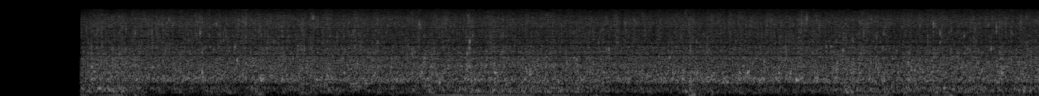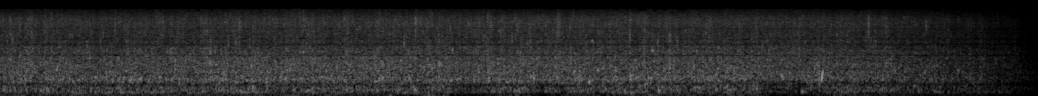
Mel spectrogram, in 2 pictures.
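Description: A small shallow stream running over stones: a steady rush of water that starts suddenly about half a second in and fades out near the end.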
